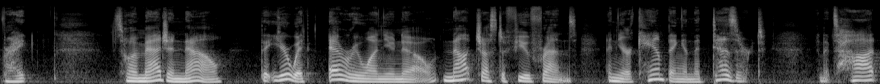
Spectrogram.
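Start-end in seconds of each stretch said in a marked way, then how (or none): none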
